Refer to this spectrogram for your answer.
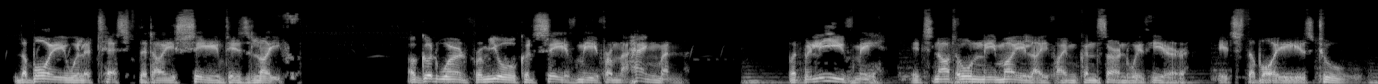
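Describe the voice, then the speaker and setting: A man's put-on character voice, fairly low in pitch and fairly slow, over faint music in the background. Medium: read story. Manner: forceful, calculating.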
